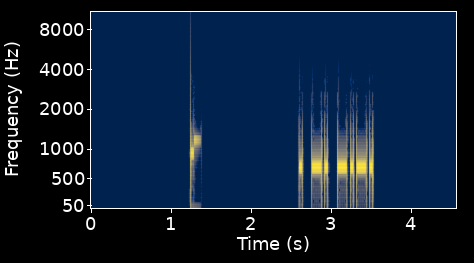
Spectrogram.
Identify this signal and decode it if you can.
Morse code, heard as a keyed tone, about 30 wpm, 700 Hz. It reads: ENC
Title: Top Three Letter Combinations in Words 30wpm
